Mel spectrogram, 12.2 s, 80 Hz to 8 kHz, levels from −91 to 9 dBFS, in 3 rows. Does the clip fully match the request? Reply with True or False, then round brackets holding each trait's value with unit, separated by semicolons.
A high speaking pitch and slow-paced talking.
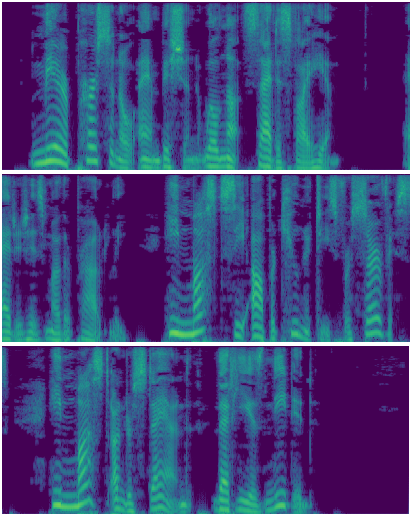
False (150 Hz; 120 wpm)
